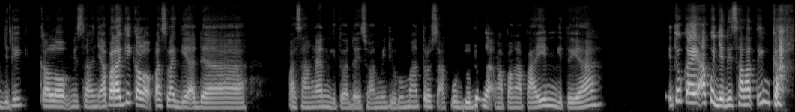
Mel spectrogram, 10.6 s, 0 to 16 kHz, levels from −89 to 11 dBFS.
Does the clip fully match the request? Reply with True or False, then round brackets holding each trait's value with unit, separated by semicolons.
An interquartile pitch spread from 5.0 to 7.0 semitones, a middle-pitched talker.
True (5.6 semitones; 180 Hz)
